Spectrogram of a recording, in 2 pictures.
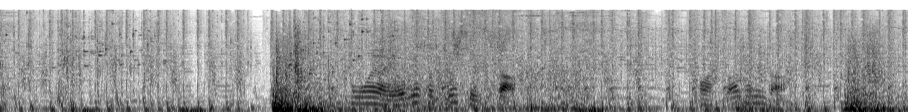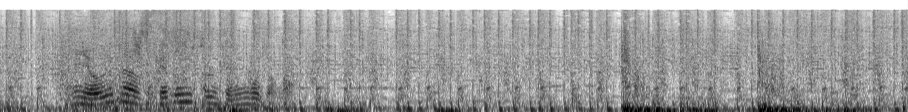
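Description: A boy talks excitedly into a microphone.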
